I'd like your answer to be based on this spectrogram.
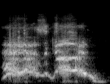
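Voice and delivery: very high, cheery creature voice; squeaky puppet Boogeyman. Acted. Boogeyman greeting a new guest, very high puppet voice. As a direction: pipe up in a high puppet falsetto.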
